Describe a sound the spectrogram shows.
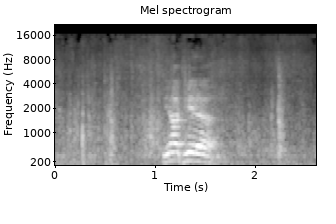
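A young woman speaks firmly from across the room.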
